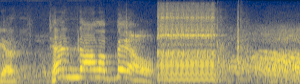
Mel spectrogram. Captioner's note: buzzer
